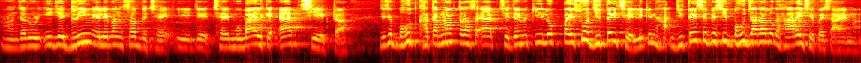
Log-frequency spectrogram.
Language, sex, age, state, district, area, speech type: Maithili, male, 18-30, Bihar, Saharsa, urban, spontaneous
